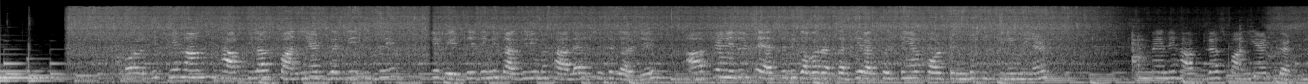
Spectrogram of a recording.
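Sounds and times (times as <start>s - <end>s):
background music: 0.0s - 13.0s
vegetables sizzling in hot oil: 0.7s - 13.0s.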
